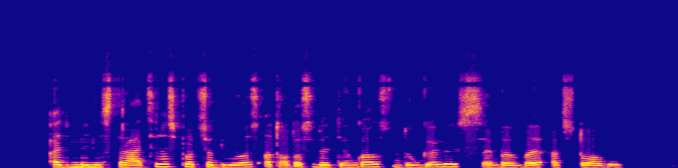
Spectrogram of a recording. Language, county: Lithuanian, Klaipėda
